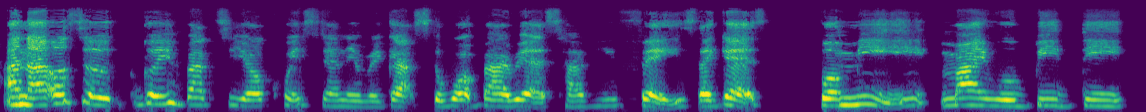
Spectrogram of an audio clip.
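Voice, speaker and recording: A young woman speaking on a discussion panel, reflective and hesitant, with frequent pauses and restarts. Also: mid-range voice, low-quality recording. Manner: hesitant, many ums and restarts.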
